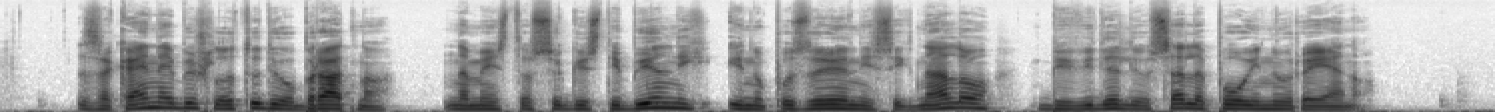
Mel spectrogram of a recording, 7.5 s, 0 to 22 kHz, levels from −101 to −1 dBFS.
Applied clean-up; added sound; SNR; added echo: none; none; none; none.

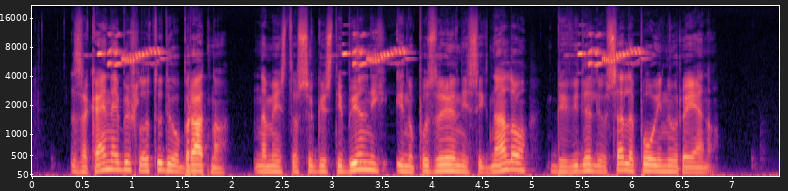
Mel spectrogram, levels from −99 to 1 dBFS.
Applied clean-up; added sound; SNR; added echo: none; Bird; 6 dB; none.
